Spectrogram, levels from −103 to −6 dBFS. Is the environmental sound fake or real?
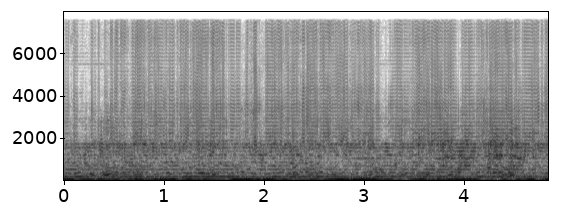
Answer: fake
